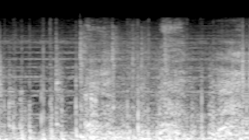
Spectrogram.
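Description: Cartoon galloping-hooves sound effect: a rapid run of clip-clop hoofbeats over background music.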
